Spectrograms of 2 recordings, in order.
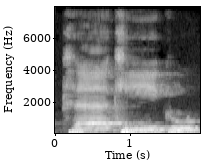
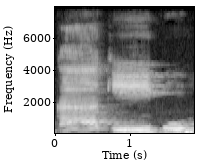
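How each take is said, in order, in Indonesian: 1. Bunyi k dilepas dengan hembusan napas. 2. Bunyi k dilepas biasa, tanpa hembusan napas. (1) "yang berharokat dikasih hamz beda. Misalkan kakiku, tidak perlu seperti itu" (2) "ketika berharokat biasa kakiku"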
